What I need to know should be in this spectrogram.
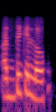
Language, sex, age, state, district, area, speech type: Sindhi, female, 18-30, Gujarat, Kutch, rural, conversation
